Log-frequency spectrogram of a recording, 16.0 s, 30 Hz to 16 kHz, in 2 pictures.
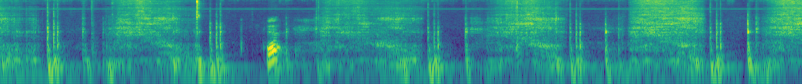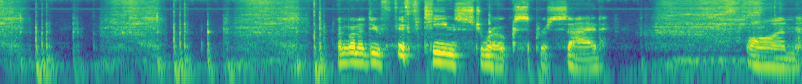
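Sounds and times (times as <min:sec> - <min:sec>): knife scraping on sharpening stone: 0:14.5 - 0:15.9.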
